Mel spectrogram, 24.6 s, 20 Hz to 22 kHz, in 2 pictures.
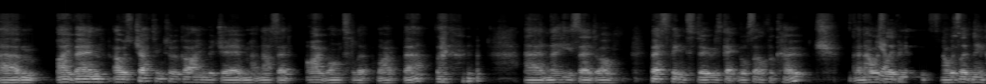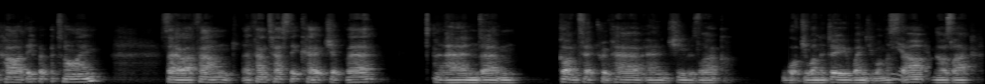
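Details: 56-year-old female bodybuilder with androgen-induced voice deepening (virilized voice) after taking large doses of anabolic steroids, including male steroids; she can no longer sing; also has past liver damage.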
